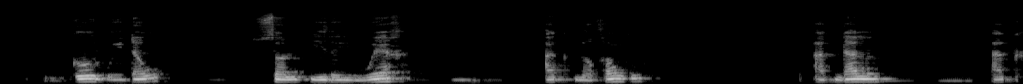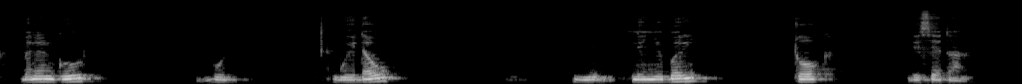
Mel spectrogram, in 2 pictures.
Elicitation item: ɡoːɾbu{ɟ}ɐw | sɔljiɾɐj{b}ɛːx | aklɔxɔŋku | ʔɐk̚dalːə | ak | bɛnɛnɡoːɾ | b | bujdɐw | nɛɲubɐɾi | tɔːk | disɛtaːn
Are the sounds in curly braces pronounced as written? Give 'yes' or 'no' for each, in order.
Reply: no, no

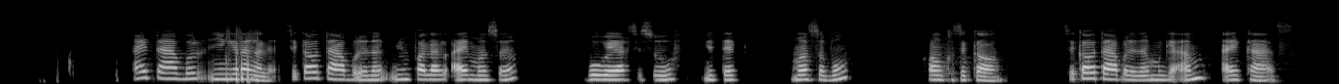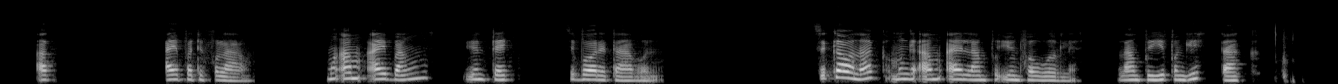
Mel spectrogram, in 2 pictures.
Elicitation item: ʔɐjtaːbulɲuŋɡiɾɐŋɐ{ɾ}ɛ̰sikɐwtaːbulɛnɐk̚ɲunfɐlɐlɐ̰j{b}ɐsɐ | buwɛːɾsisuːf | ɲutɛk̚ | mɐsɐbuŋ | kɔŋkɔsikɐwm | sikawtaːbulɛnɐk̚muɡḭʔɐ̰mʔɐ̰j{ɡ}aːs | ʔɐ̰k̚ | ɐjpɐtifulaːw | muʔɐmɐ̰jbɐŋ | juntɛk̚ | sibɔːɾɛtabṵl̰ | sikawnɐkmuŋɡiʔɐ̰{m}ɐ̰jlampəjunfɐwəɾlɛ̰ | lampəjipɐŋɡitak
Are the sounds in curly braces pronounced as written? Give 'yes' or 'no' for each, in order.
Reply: no, no, no, yes

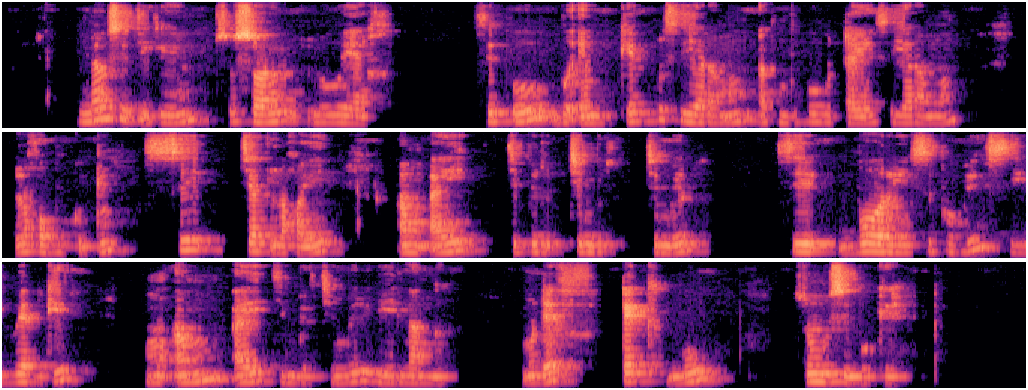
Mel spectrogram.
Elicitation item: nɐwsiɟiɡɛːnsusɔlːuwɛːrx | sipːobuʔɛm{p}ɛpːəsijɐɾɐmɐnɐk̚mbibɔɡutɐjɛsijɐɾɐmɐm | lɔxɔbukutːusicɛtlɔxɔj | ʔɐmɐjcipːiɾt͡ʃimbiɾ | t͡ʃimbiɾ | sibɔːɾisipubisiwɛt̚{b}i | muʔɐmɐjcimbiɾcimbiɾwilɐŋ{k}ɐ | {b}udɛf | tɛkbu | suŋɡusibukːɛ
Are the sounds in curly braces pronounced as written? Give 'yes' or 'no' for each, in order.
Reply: no, no, no, no

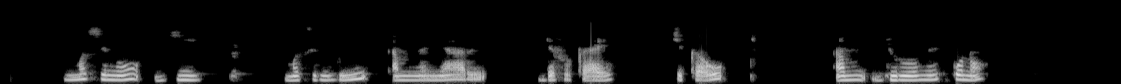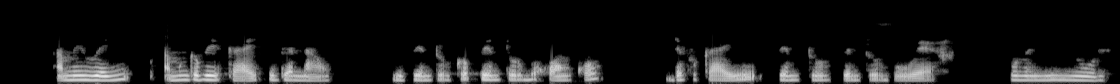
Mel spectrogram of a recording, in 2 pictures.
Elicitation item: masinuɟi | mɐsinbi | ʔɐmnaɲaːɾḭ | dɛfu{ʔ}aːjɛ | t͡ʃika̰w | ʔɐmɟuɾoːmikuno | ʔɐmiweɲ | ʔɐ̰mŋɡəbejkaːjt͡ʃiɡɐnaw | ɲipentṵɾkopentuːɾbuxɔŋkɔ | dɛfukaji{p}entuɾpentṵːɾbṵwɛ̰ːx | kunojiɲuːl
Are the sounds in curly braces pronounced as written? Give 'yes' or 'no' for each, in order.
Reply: no, yes

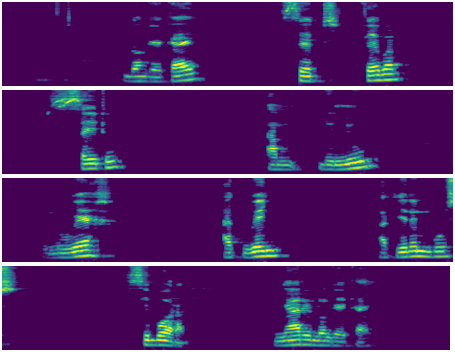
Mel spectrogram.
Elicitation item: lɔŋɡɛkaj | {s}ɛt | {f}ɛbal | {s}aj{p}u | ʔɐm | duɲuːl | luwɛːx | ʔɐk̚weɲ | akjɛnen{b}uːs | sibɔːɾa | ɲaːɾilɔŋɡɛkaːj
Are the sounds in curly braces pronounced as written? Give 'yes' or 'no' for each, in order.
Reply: yes, yes, yes, no, yes

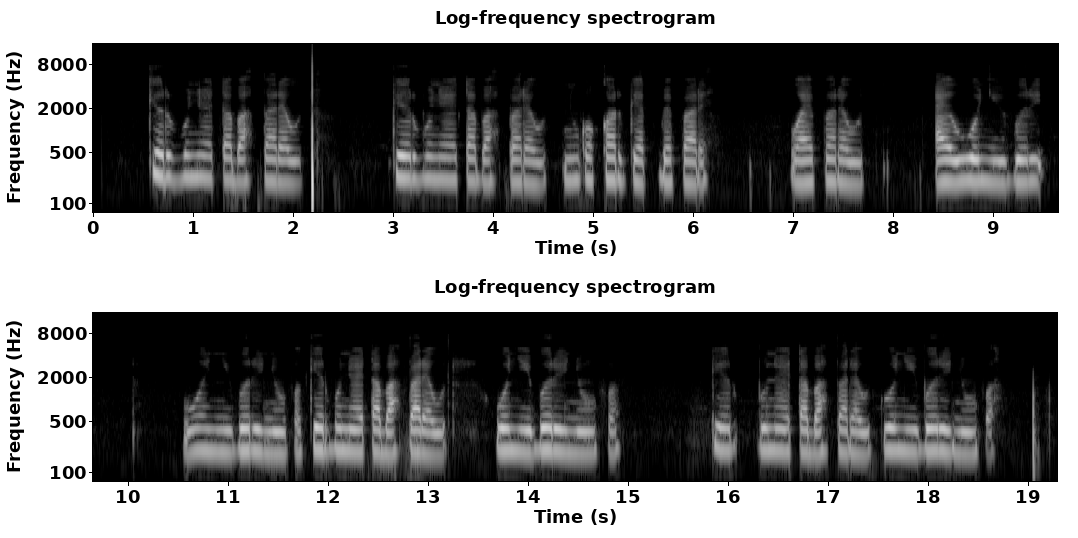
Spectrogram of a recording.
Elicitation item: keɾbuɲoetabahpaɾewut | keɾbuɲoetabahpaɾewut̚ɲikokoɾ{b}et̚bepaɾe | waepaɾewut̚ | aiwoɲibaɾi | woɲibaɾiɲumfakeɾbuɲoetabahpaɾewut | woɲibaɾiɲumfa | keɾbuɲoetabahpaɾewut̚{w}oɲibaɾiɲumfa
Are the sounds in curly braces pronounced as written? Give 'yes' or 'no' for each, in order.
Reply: no, yes

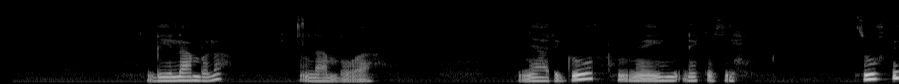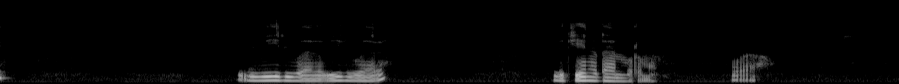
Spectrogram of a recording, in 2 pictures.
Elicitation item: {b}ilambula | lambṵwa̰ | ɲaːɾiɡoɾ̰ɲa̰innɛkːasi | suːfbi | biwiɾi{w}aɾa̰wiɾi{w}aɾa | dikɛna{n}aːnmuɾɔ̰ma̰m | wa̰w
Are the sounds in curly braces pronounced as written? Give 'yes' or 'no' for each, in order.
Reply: yes, yes, yes, no

